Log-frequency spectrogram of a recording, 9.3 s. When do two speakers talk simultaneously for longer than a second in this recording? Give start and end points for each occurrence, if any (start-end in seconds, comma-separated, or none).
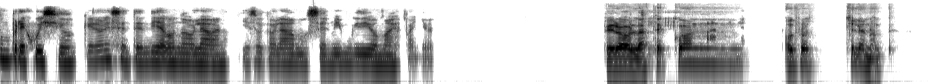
none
